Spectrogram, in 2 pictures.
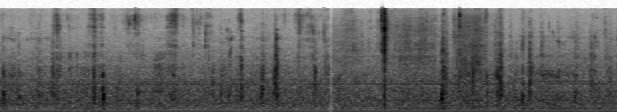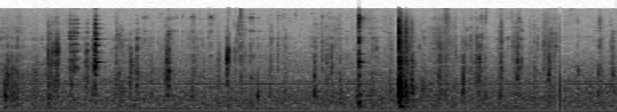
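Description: Close-miked eating: a person chewing fried vermicelli noodles and boiled pork, with scattered short mouth clicks and smacks, the loudest about ten seconds in.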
